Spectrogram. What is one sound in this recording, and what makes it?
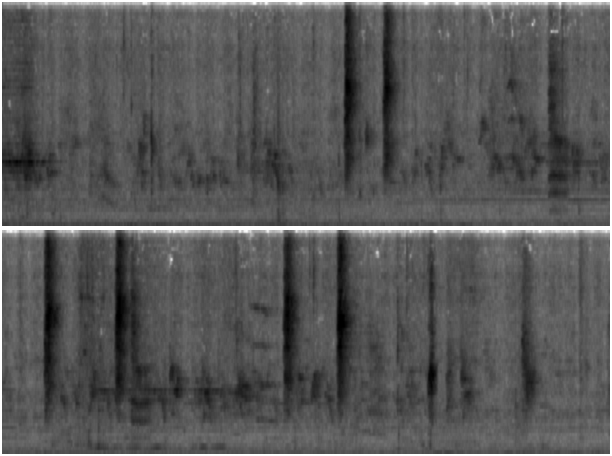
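Fingers squish and mix food on a plate close by.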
